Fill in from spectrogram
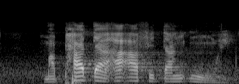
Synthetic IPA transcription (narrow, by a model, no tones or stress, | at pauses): mapʰatʼaʔaʔːfɪtʼaŋ̩ŋ̩ːŋwɛ̰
